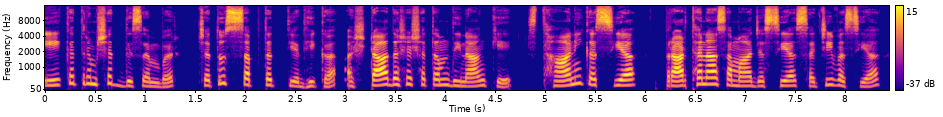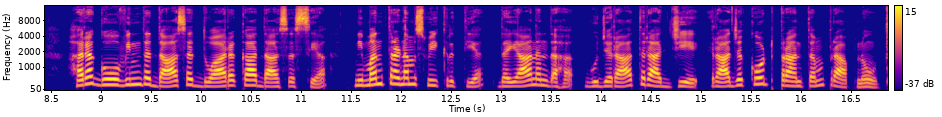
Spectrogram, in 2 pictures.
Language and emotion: Sanskrit, neutral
